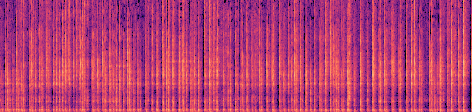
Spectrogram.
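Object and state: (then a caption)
Wooden box tapped and scratched. Fingertips and nails tap and scratch across the lid of a closed, hollow, light pine wooden box with a metal latch. The result is a quick, steady patter of soft, dry knocks with a warm, hollow low body, under a faint scratchy rustle. Each tap dies away almost at once, and the flurry runs on with only brief pauses.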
